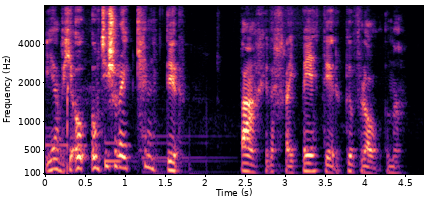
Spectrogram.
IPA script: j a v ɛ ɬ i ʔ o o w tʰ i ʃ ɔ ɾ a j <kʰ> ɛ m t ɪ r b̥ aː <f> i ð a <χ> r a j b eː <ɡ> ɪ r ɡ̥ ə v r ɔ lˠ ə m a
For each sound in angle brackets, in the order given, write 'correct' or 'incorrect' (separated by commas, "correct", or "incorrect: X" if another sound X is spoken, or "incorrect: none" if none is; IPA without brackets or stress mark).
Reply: correct, incorrect: χ, correct, incorrect: d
